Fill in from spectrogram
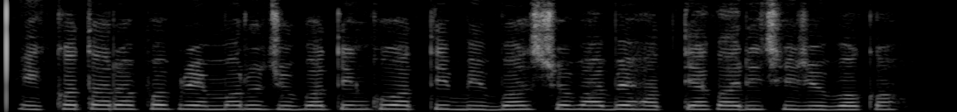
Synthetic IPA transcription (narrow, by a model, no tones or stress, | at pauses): ekɔt̪ɔɾɔpʰɔpɾemɔɾud͡ʒubɔt̪iŋkuɔt̪ibibʱɔʃɔbʱabeɦɔt̪jakɔɾit͡ʃʰid͡ʒubɔkɔ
